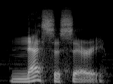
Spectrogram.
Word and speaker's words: necessary: Really, it's kind of on two syllables in English, but necessary, the accent really is on the accentuation of the word really is on these two syllables, necessary.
